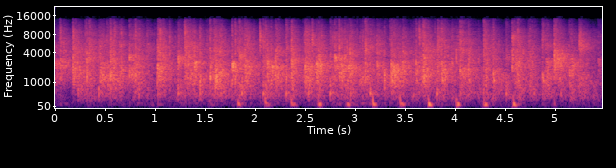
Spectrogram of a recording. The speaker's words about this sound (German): Nur um sicher zu gehen, auch bitte nochmal Applaus für Steffen Seibert.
